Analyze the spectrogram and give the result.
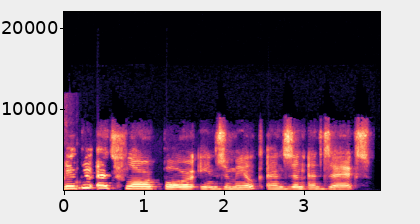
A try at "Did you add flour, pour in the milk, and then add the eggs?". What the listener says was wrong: the way you read was not clear. No, you've got to say, there's a comma. You know comma? You've got to pause. Did you add flour, pour in the milk, and then add eggs?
